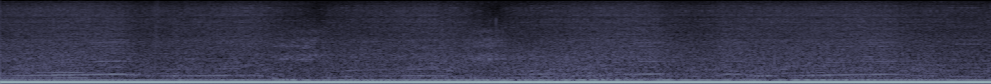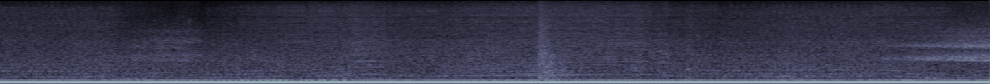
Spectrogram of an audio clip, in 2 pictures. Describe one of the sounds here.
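A car engine roars steadily at high speed.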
